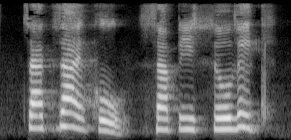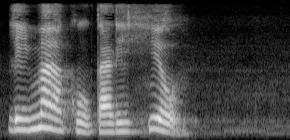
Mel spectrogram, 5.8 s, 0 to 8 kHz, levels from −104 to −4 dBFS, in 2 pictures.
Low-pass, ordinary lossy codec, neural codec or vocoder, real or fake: 7.2 kHz; MP3, 48 kbps; codec, 32 kHz, 1.9 kbps, SNAC; fake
